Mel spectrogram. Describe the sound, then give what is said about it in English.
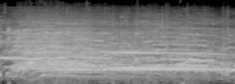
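A large crowd gathered in Portland, Oregon erupts in loud, sustained cheering and whooping at news that a federal judge overturned the state's ban on gay marriage: high excited shouts layered over a dense roar that holds steady for a few seconds, energetic. “Shortly after noon yesterday, the news broke to crowds gathered in Portland.”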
